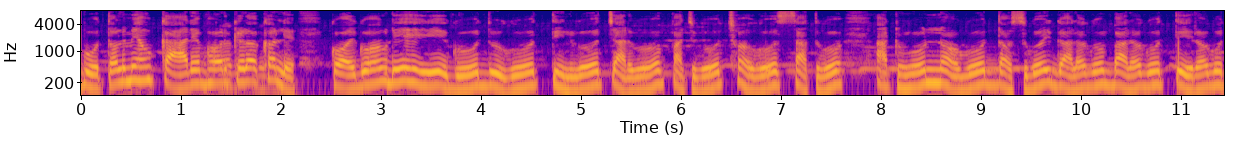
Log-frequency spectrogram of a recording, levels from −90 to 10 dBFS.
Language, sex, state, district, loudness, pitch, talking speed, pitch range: Bajjika, male, Bihar, Vaishali, -13 LUFS, 175 Hz, 115 wpm, 150-190 Hz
